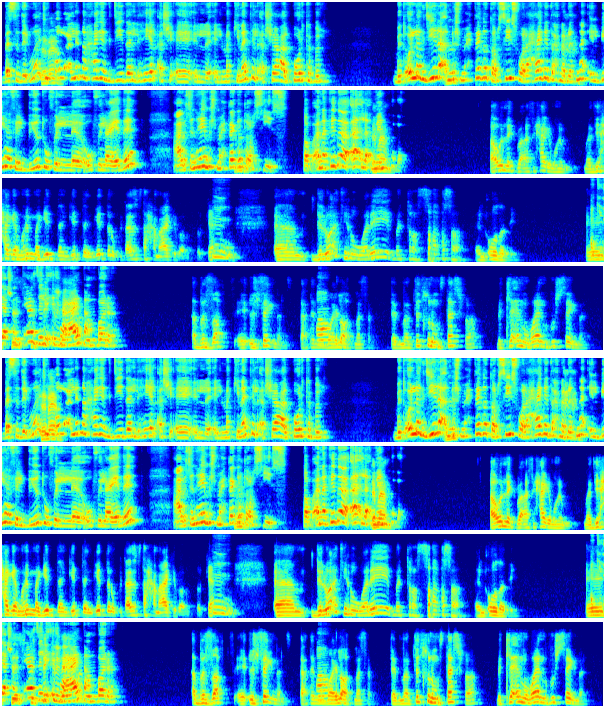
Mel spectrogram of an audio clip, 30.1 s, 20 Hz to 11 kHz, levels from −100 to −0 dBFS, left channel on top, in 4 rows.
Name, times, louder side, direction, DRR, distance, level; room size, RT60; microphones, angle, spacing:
voice 1, 0.0-4.1 4.9-9.2 9.7-12.4 17.7-17.9 22.6-24.0 26.5-26.7, right 1 dB, 15° right, 0.5 m, -25 dB
voice 2, 13.6-17.4 17.6-17.7 18.0-21.5 22.4-22.8 23.1-23.6 25.0-27.1 27.4-28.5 28.9-29.8, right 7 dB, 75° right, 0.3 m, -30 dB
2.6 x 2.4 x 2.5 m
head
